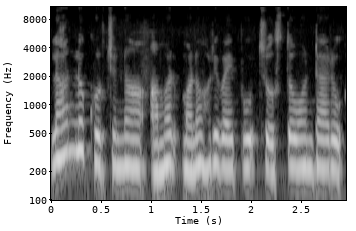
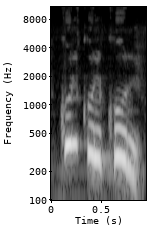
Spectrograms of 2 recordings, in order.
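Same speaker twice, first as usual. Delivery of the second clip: raised, louder "cool, cool, cool"; calming interjection; 5 semitones higher, 6 dB louder than usual. A narrator's reading. Manohari halting Amar's flood of questions, raised calming voice. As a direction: halt the questions with higher, louder repeats.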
